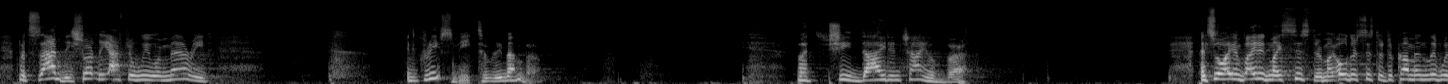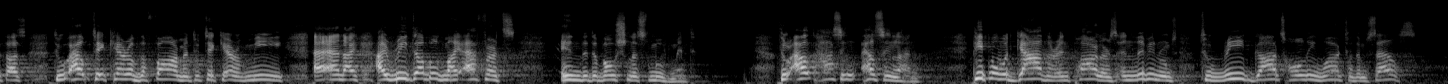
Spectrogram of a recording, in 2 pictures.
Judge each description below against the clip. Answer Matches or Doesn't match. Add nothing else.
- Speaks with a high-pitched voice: Matches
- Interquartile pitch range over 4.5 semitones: Doesn't match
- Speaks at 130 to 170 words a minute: Matches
